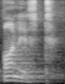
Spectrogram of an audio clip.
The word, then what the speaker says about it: honest: the word for example honest now the initial if you say a your vowels here the initial letter is H but normally we use in honest if you ask the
